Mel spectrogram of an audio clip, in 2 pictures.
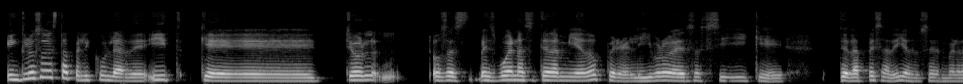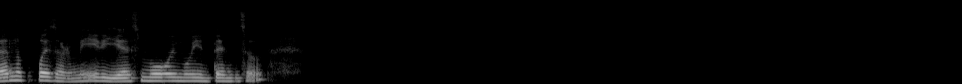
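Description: Speech, with a short concealed packet loss from 1.19 to 1.25 s: about 40 ms never arrived and was filled by extending the preceding sound, leaving a brief smear where real detail is missing. Separately, lost packets rebuilt from error correction appear at 1.23–1.25, 2.03–2.05, 2.21–2.23, 2.31–2.33, 2.59–2.61 and 2.81–2.83 s, each 20 ms. Unlike concealment, nothing is missing there; those frames just sound rougher and noisier, played from a low-bitrate backup copy.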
